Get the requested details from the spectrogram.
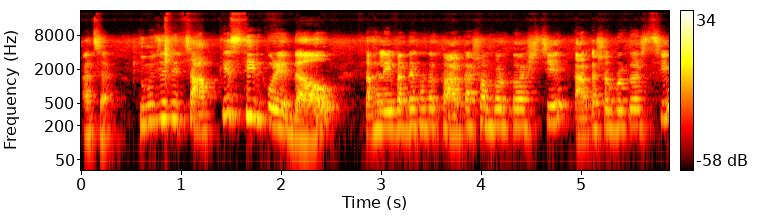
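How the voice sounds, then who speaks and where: This physics lecture comes from a man whose fairly high voice swings widely in pitch as he talks at a quick pace. He asks and answers his own questions and restates points for emphasis. The room is echoey, with a little hiss or hum.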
